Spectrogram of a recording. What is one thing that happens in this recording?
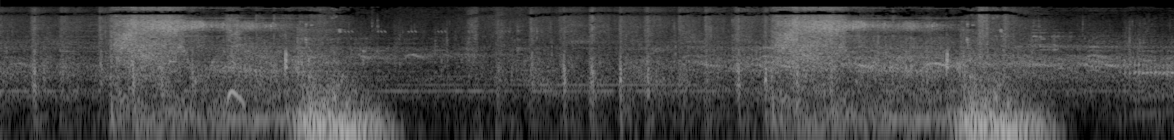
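A magical portal swells with a rushing whoosh and ends in a deep rumble.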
